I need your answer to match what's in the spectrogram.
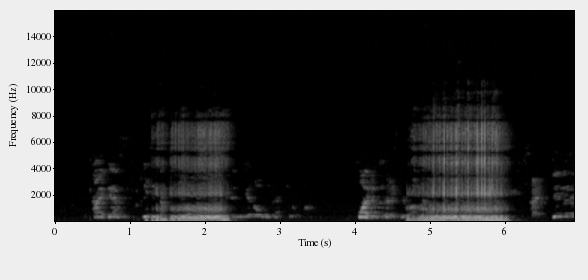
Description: When the snoring gets to loud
